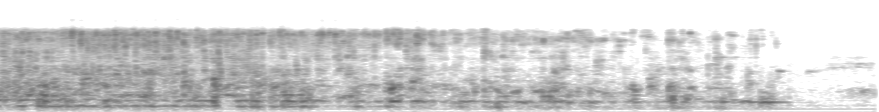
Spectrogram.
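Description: Water poured from a cut-glass pitcher into the small metal bowl of a baptismal font, a steady splashing that thins to a broken trickle and stops near the end.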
